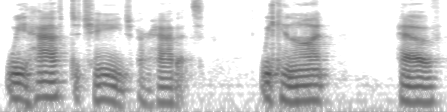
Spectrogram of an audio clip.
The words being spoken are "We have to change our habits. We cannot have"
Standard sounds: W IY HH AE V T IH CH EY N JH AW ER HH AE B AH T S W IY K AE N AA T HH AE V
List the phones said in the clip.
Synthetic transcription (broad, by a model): W IY HH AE F T IH CH EY N JH AW ER HH AE B AH T S W IY K AE N AA T HH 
